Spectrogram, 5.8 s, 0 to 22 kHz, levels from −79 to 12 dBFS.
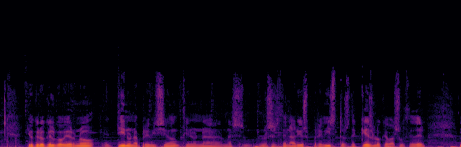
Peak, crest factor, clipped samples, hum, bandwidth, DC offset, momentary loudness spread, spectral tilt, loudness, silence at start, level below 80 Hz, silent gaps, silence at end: -10 dBFS; 18 dB; under 0.1%; none; 11.5 kHz; under 0.1%; 12 LU; -7.5 dB/octave; -28 LUFS; 0 s; -42 dBFS; none; 0 s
